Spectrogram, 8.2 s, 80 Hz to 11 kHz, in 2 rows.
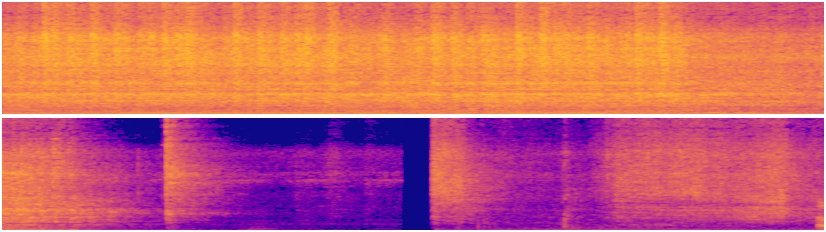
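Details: Ultralight airplane with a two-stroke 447 engine at full throttle on takeoff: a steady drone sags and winds down to near silence as the fuel pump fails (replaced several times before), starving the engine of fuel.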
